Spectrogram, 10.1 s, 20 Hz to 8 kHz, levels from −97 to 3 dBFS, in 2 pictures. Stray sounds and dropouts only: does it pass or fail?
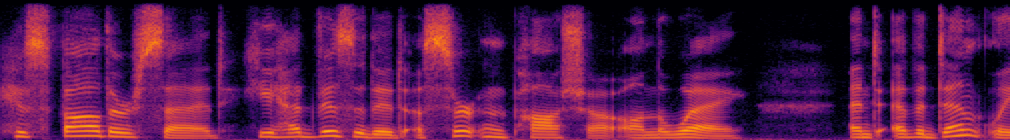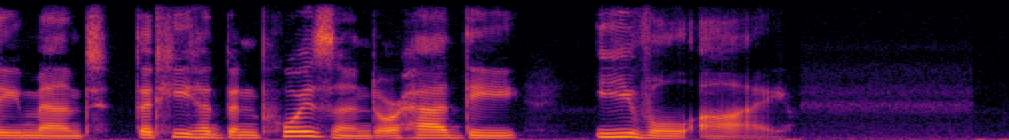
pass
